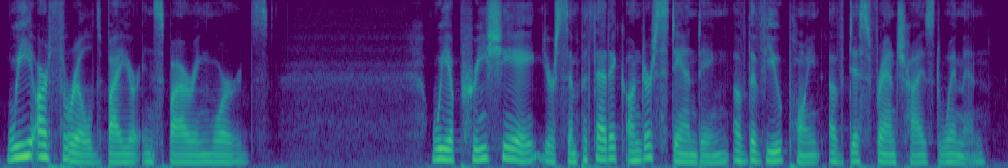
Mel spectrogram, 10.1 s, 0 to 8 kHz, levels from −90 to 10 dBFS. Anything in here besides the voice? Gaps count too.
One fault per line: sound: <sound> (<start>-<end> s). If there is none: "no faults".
no faults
